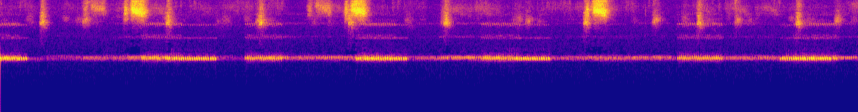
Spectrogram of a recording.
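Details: Warm summer night in Bulgaria, crickets in the grass caught by a surround microphone: a continuous shrill ringing tone broken into louder pulsing stretches lasting one to two seconds, separated by short quieter gaps, with bright clicking accents above.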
